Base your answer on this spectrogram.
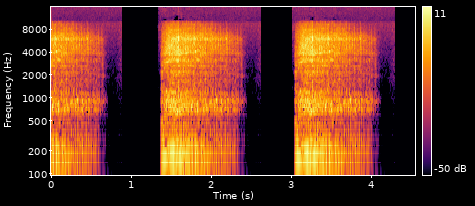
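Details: Lion roaring: three deep, rough, booming roars, each lasting just under a second, separated by short silences and repeated about every one and a half seconds.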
